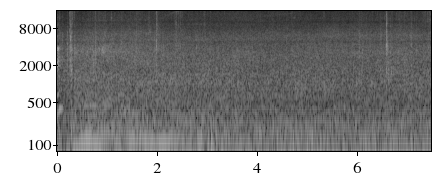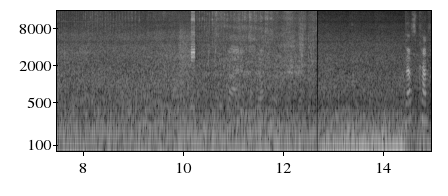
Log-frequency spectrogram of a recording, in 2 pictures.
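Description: City road traffic: a steady wash of car and bus engines and tyres, with a deeper engine drone at the start and again near the end.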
